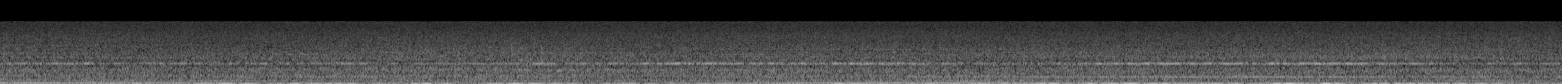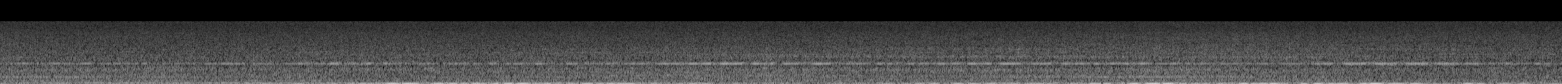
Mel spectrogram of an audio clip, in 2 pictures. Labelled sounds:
29.0	29.6	vessel noise, 0.86 to 1.1 kHz

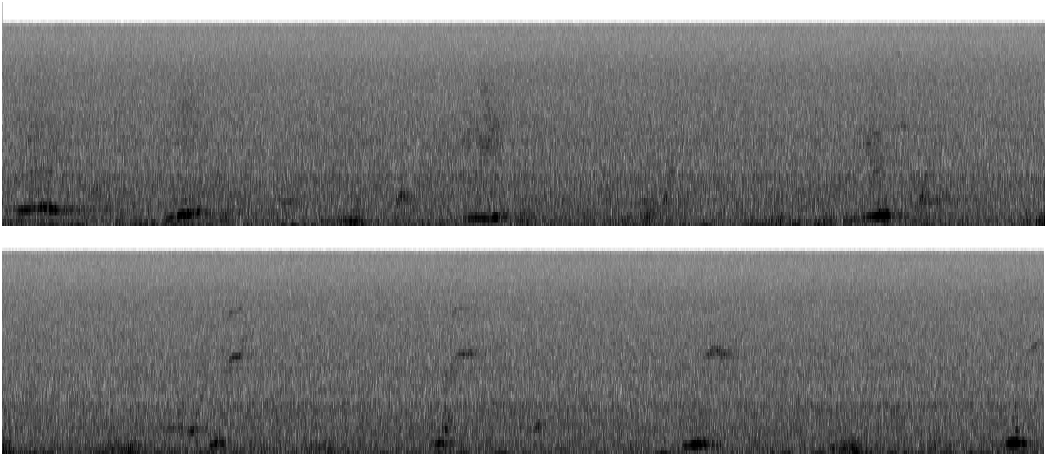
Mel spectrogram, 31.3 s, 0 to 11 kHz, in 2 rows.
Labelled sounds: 19.0	19.3	humpback whale, 2.9 to 3.4 kHz
22.4	22.8	humpback whale, 1.4 to 1.8 kHz
26.2	26.6	humpback whale, 1.5 to 1.9 kHz
31.0	31.2	humpback whale, 1.7 to 2.0 kHz

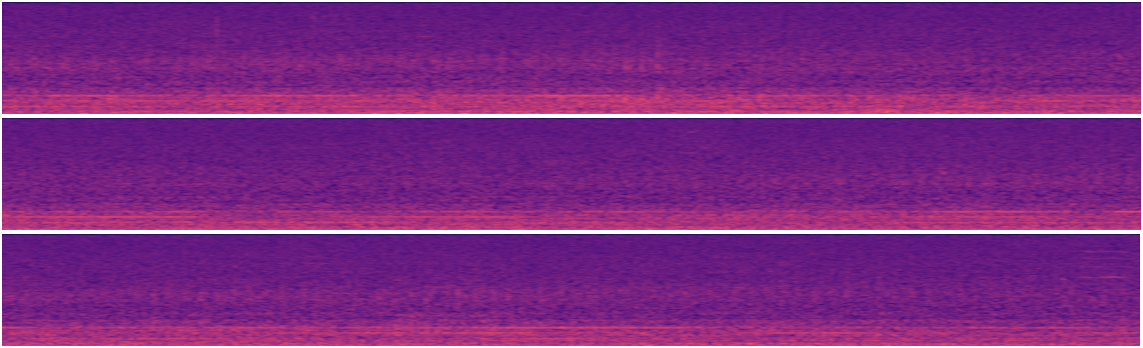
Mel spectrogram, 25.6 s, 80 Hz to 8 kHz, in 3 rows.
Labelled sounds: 25.1	25.5	Pacific white-sided dolphin, 2.4 to 2.6 kHz

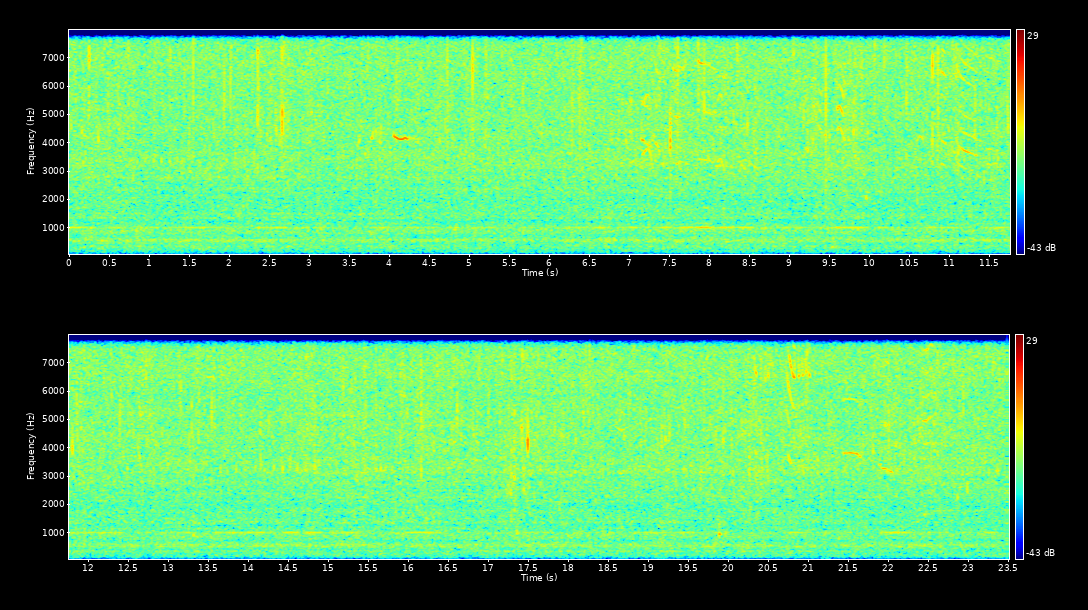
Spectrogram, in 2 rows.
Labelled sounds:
7.9	8.1	Pacific white-sided dolphin, 6.6 to 6.9 kHz
11.1	11.4	Pacific white-sided dolphin, 3.5 to 3.9 kHz
21.5	21.7	Pacific white-sided dolphin, 3.6 to 3.9 kHz

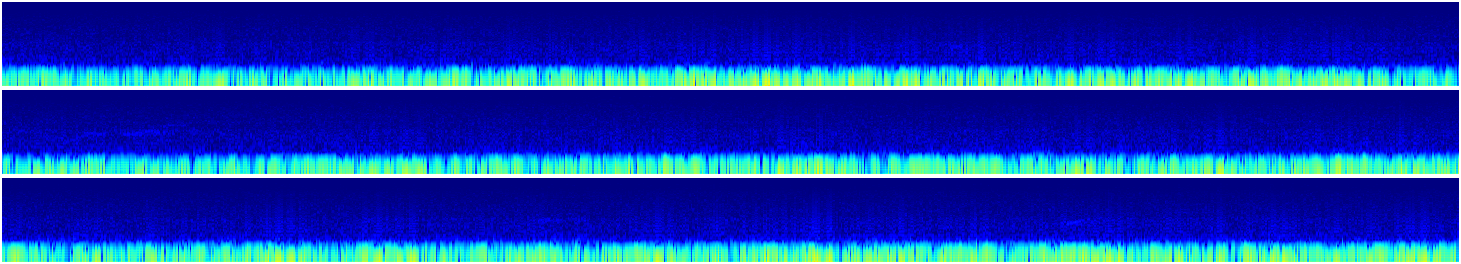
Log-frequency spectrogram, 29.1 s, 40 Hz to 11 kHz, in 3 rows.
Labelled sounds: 10.7	11.0	humpback whale, 0.93 to 1.1 kHz

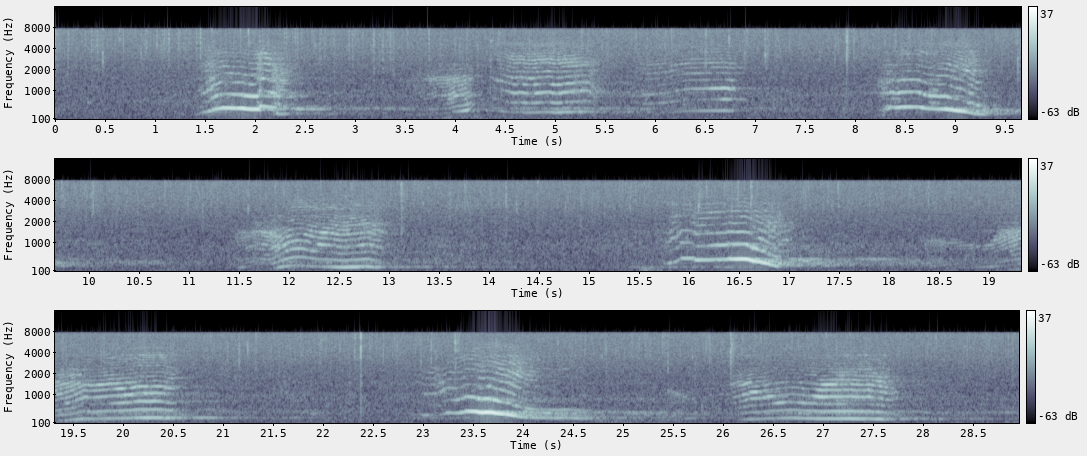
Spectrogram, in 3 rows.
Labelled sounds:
1.4	2.2	humpback whale, 0.78 to 3.6 kHz
3.7	5.4	humpback whale, 0.78 to 4.9 kHz
5.9	6.8	humpback whale, 0.97 to 2.6 kHz
8.2	9.3	humpback whale, 0.78 to 3.9 kHz
11.5	13.0	humpback whale, 0.78 to 3.5 kHz
15.8	16.8	humpback whale, 0.78 to 3.8 kHz
18.4	20.5	humpback whale, 0.78 to 3.8 kHz
23.0	24.1	humpback whale, 0.78 to 3.8 kHz
25.4	27.8	humpback whale, 0.78 to 2.0 kHz

